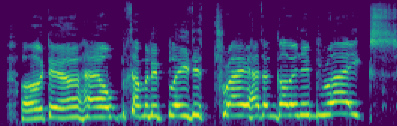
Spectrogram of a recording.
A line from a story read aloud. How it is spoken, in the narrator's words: shouted Tomsk again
